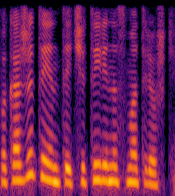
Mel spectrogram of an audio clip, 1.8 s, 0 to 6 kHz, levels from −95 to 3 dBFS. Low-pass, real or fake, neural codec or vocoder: 5.4 kHz; real; none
